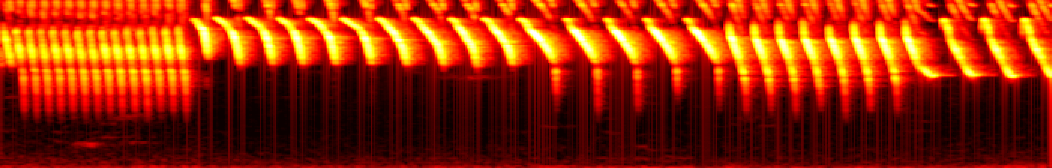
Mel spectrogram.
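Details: Canary delivering a long song with elaborate phrasing, meant to stir rival canaries into singing back: a rapid buzzy trill followed by a long run of quick, sharply descending whistled notes repeated about twice per second.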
